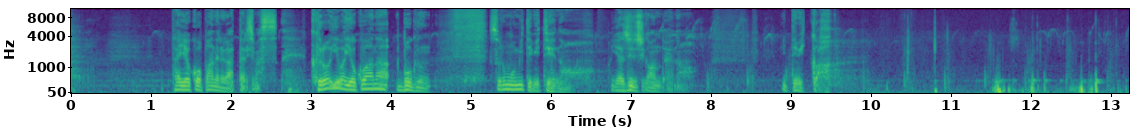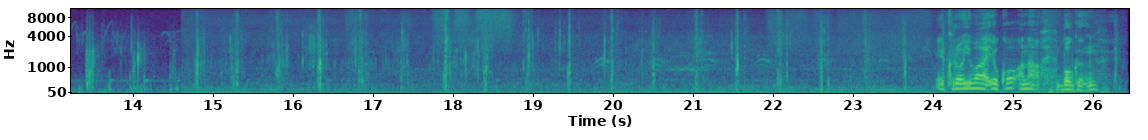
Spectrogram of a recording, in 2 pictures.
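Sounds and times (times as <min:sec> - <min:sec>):
speech: 0:01.3 - 0:08.1, 0:08.9 - 0:09.7, 0:24.1 - 0:26.2
footsteps walking along an outdoor path toward hillside cave tombs: 0:05.9 - 0:26.4.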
